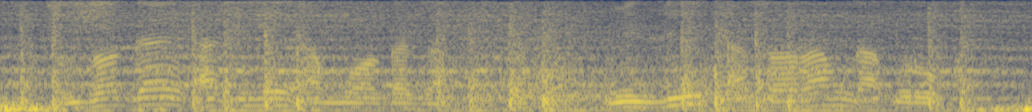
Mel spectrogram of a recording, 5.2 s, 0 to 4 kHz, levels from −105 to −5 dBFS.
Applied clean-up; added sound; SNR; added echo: none; Train; -2 dB; none.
